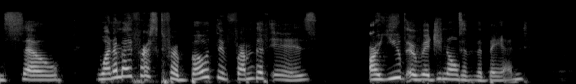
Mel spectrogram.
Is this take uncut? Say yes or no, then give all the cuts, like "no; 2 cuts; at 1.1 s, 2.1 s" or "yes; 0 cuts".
no; 5 cuts; at 1.6 s, 2.3 s, 2.7 s, 4.0 s, 4.6 s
